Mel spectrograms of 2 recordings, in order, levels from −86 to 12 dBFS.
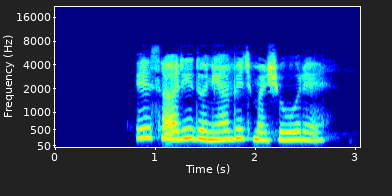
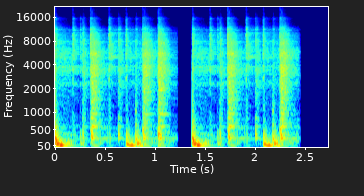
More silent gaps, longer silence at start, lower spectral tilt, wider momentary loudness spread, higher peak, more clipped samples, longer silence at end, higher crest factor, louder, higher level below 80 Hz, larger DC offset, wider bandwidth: second, none vs 1.23-1.35 s; first, 0.8 s vs 0 s; first, -5.5 dB/octave vs -3.5 dB/octave; first, 8 LU vs 4 LU; second, -6 dBFS vs 0 dBFS; neither; about the same, 0.35 s vs 0.3 s; about the same, 18 dB vs 18 dB; second, -21 LUFS vs -18 LUFS; second, -72 dBFS vs -24 dBFS; neither; second, 7.2 kHz vs 17 kHz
